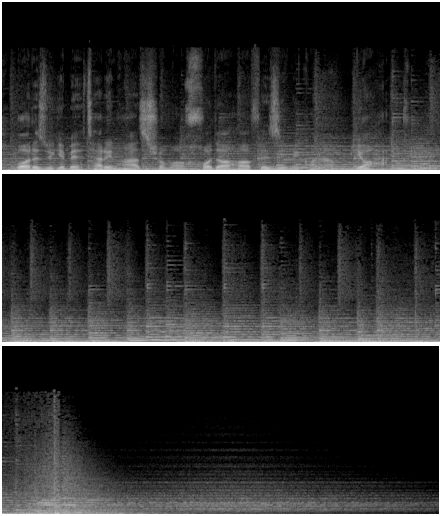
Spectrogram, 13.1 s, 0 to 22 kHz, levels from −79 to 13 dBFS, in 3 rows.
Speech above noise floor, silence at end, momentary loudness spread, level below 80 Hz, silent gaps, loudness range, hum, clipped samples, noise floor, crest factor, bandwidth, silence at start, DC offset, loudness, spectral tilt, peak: 27 dB; 0.35 s; 15 LU; -26 dBFS; none; 4 LU; none; under 0.1%; -45 dBFS; 16 dB; 16 kHz; 0 s; under 0.1%; -20 LUFS; -5.5 dB/octave; -2 dBFS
